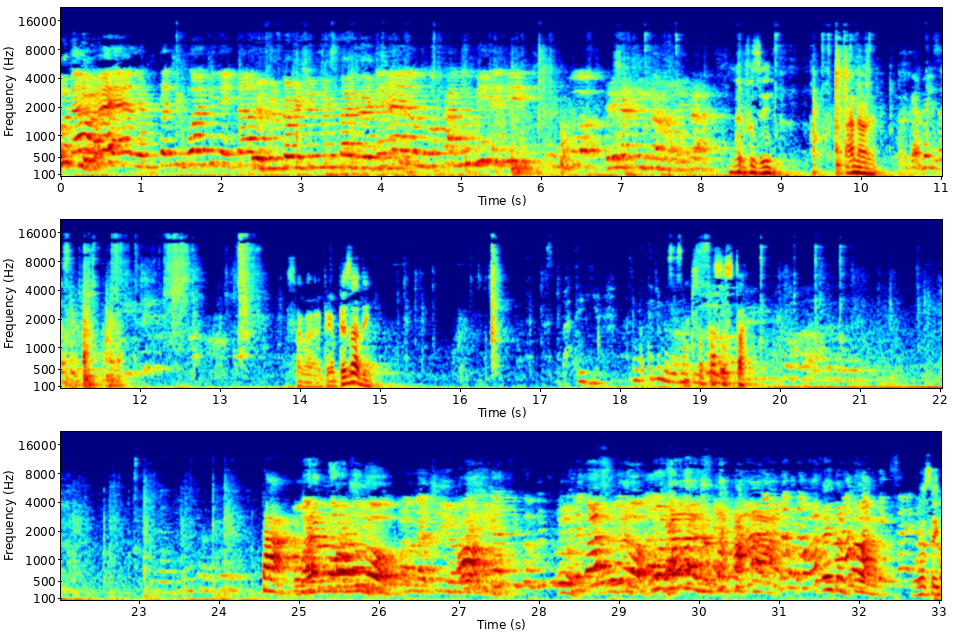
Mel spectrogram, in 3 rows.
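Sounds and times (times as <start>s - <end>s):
people talking: 0.0s - 8.6s
footsteps: 1.0s - 14.8s, 15.8s - 24.9s.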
